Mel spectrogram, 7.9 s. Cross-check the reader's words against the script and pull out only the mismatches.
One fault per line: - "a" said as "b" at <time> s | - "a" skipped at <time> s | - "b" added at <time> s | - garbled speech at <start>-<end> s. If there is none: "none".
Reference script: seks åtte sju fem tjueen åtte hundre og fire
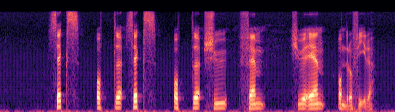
- "seks åtte" added at 2.6 s
- "åtte" skipped at 6.4 s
